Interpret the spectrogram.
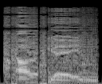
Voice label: start Game, Synth Voice; Kenney's Sound Pack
